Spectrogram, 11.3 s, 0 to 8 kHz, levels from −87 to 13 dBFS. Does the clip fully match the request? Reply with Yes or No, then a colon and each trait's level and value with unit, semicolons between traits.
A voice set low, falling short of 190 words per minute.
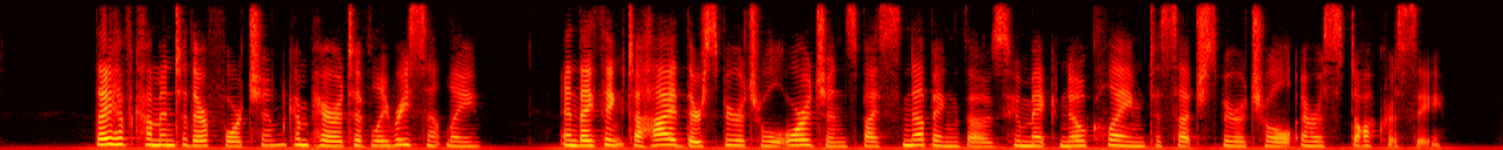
No: very high, 255 Hz; average, 145 wpm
